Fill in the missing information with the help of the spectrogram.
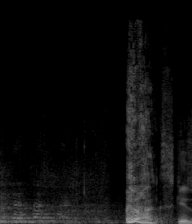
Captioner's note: audience laughing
